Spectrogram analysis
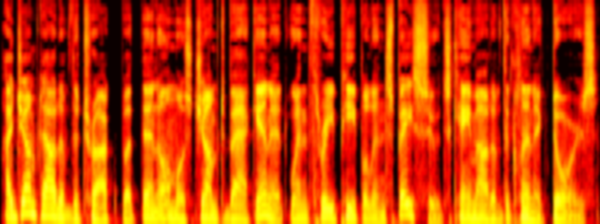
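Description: A man narrating a first-person story in a plain, steady reading voice. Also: lowish voice, moderate pace, dry recording, studio quality. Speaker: audiobook narrator.

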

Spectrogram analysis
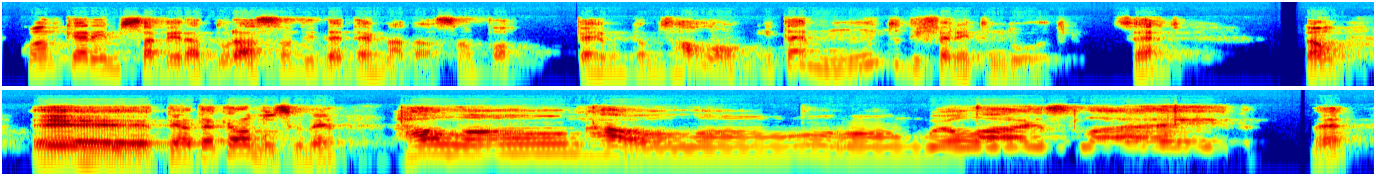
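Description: Man, teacher, explaining patiently, slightly high voice, roomy and muffled audio. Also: expressive, fast. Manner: explanatory, asks students for confirmation. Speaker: English teacher. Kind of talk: online class lecture.

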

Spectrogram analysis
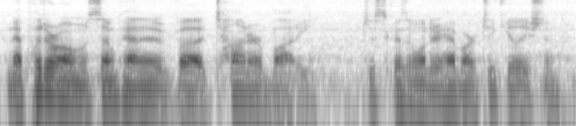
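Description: Sitting at an indoor table, a man flips through a collector magazine and chats to himself, rambling and easily delighted. His voice sits low and warm, the words come rapid-fire, and a faint hiss or hum runs underneath.

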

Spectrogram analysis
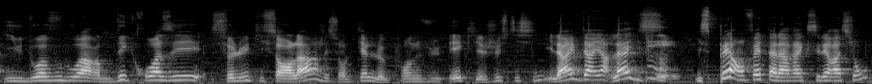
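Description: A sim racing video creator provides casual, expressive commentary over racing game clips in a fairly high voice. He speaks in halting bursts full of fillers and reacts out loud to the crashes.

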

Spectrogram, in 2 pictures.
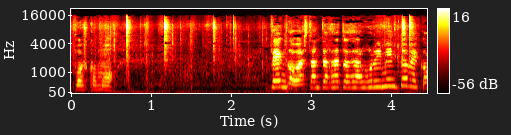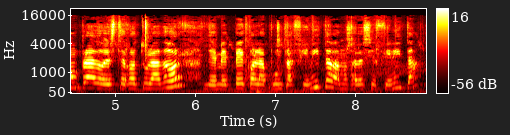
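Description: A chatty woman talks casually at her craft desk. Her voice is very bright and sharp, and her manner is self-mocking. The overhead camera picks up a faint hiss in the background. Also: on the high side, normal speed. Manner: chatty, self-mocking, frequent "¿vale?" check-ins. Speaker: crafting vlogger. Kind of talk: casual shopping haul chat. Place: home craft desk, indoors.

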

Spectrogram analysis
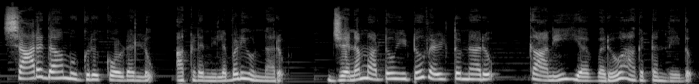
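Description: A woman narrating a cartoon storybook in a steady, even manner. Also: medium pitch, normal speed, dry recording, faint music behind.

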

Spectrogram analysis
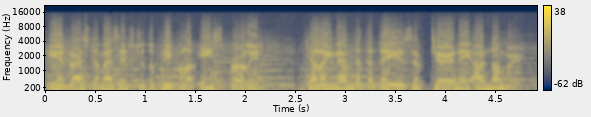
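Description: A man giving emphatic, formal old newsreel narration over a loud music score. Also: on the high side, fast, poor audio.

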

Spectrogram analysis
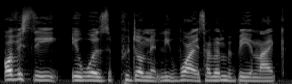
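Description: This fast-talking Zambian guest in her twenties has a voice on the low side, captured with no echo on a desk podcast microphone. She's animated and gestures constantly while chatting casually in a small indoor studio interview.

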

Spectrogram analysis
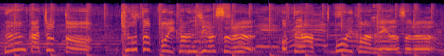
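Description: A woman with a Kansai accent hosting a motorbike travel show, chatting casually and excitably outdoors. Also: extremely high pitch, fast talker. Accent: Kansai Japanese. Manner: excitable, giggly. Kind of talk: casual on-location reporting. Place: outdoors on roads and temple grounds. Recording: outdoor location sound under loud music.

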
